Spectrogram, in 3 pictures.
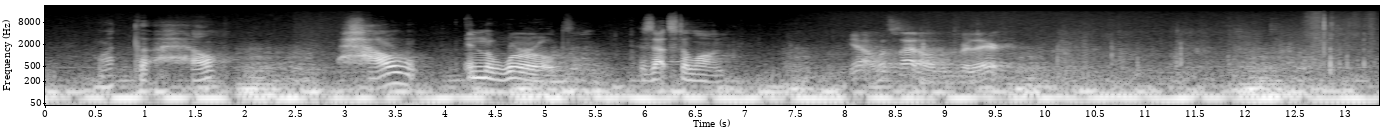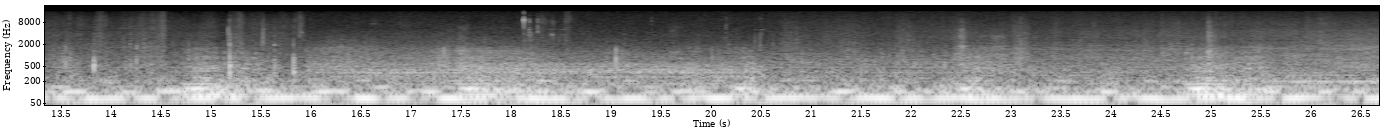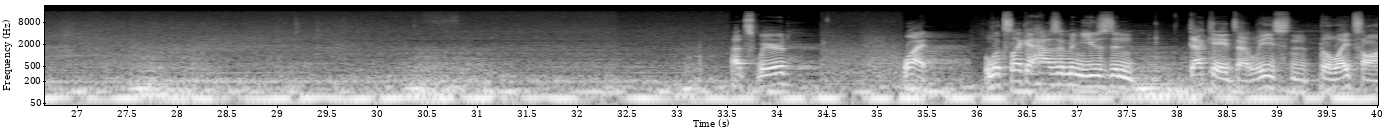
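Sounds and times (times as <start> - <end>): faint steady tones: 0.0 - 40.0
low rumbling drone: 0.0 - 40.0.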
